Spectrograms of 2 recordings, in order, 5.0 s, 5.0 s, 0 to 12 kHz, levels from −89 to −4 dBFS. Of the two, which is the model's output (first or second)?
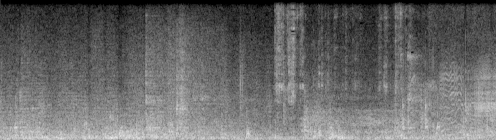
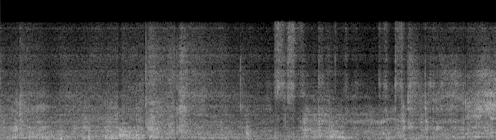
second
